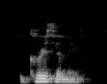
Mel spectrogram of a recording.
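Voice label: "grizzly", British English; pronunciations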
